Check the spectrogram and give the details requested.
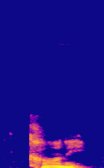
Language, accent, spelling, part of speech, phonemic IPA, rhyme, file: English, Southern England, carny, noun, /ˈkɑː(ɹ)ni/, -ɑː(ɹ)ni, LL-Q1860 (eng)-carny.wav
- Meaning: 1. A person who works in a carnival (often one who uses exaggerated showmanship or fraud) 2. The jargon used by carnival workers 3. A carnival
